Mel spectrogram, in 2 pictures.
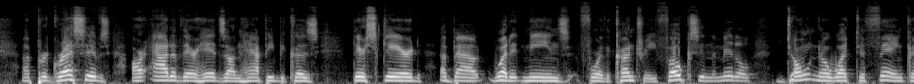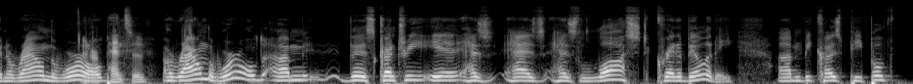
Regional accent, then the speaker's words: United States; As an American, however, whatever you think about the president, I care about the presidency.

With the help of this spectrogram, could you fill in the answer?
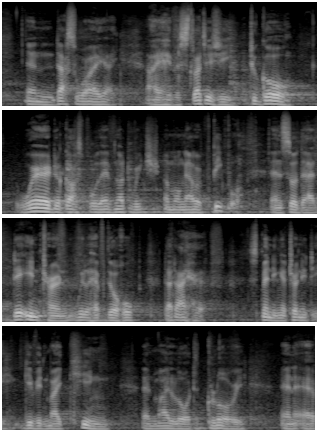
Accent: Haiti; English is a second language; And I'm from Haiti

